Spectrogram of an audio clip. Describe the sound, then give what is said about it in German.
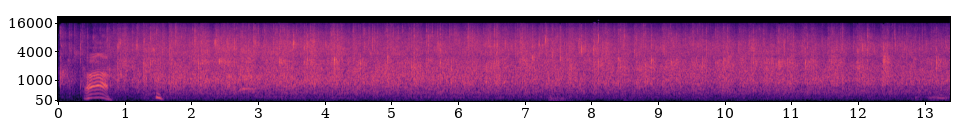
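Loud, dense audience applause at a German-language speech event, given in thanks to the organizer. The clapping is steady and sustained for the whole stretch, with no break or fade. “diesen Applaus hat sich Max Otte wahrlich verdient.”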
